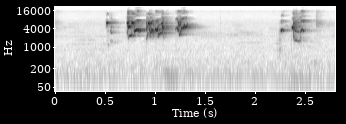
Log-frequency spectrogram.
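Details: Lovebirds, a green Fischer's pair and a lutino pair, out of their cage with other lovebirds; a burst of shrill, high chirps and squeaky chatter lasting about a second, then a shorter second burst after a pause.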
